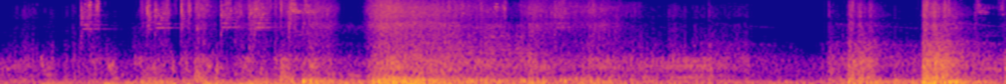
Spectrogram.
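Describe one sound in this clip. Weapons clash as game characters fight.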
